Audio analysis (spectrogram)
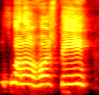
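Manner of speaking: high incredulous squeal of disbelief; can't believe what she's hearing; shocked disbelief. Real, not acted. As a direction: pitch jumps up in shock. Shocked reaction to horse urine.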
